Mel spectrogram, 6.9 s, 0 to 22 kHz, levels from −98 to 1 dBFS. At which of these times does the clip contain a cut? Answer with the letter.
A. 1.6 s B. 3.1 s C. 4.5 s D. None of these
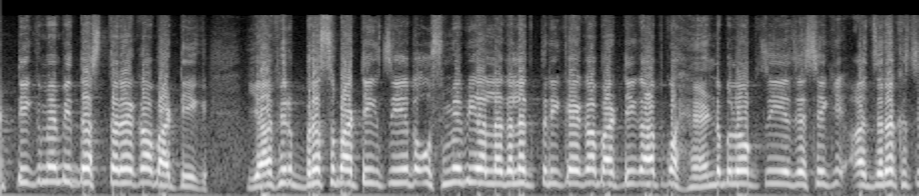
D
